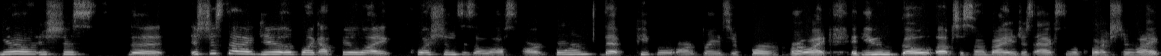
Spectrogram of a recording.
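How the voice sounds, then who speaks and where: A woman with a Southern US accent at a high pitch, dark and mellow in tone, with lively intonation at a moderate pace, in a dry, close sound with no echo. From South Carolina, Charleston area. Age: 20s. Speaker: social media community creator. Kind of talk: interview.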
